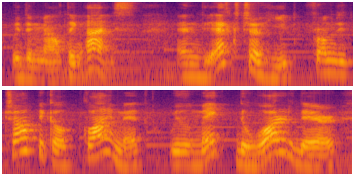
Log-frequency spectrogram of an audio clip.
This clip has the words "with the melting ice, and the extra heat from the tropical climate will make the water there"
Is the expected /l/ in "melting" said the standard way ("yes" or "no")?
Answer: yes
